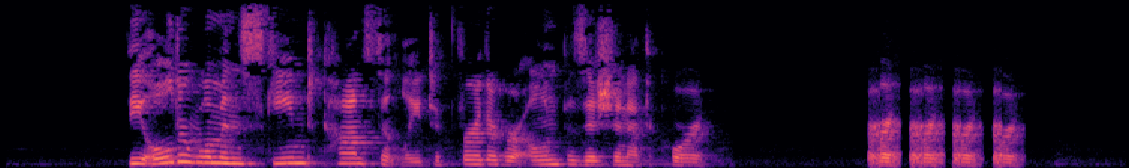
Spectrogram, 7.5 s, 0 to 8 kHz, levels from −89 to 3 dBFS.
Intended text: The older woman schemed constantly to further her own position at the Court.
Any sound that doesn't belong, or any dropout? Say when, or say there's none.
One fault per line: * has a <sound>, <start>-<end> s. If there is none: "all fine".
* has a laugh, 5.8-6.8 s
